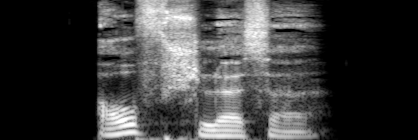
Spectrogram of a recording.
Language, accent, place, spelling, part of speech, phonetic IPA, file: German, Germany, Berlin, aufschlösse, verb, [ˈaʊ̯fˌʃlœsə], De-aufschlösse.ogg
- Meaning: first/third-person singular dependent subjunctive II of aufschließen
